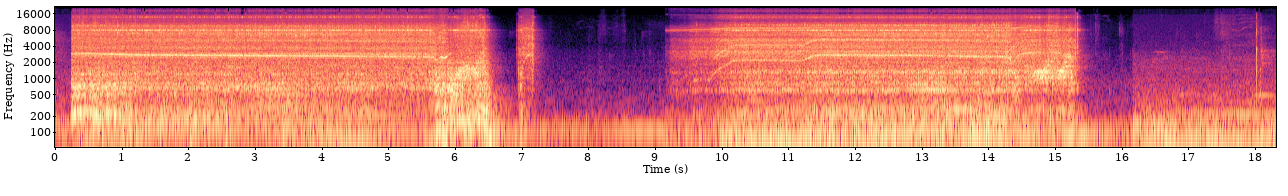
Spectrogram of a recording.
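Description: A power drill whines loudly in long continuous bursts, pausing briefly between runs, with a steady high motor pitch close by, drilling holes in VW Beetle door trim.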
